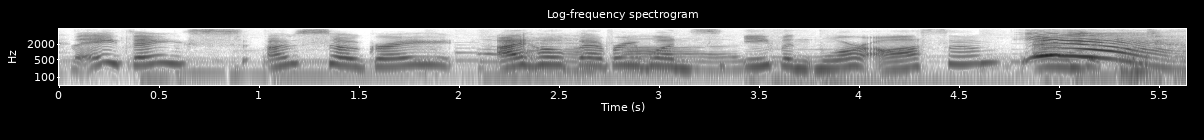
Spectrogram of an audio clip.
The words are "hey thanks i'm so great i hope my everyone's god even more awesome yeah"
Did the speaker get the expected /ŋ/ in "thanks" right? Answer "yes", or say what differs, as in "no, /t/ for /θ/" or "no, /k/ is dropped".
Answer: yes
